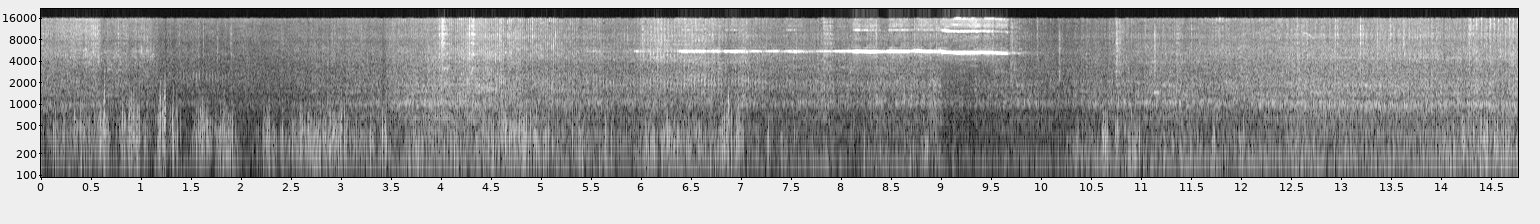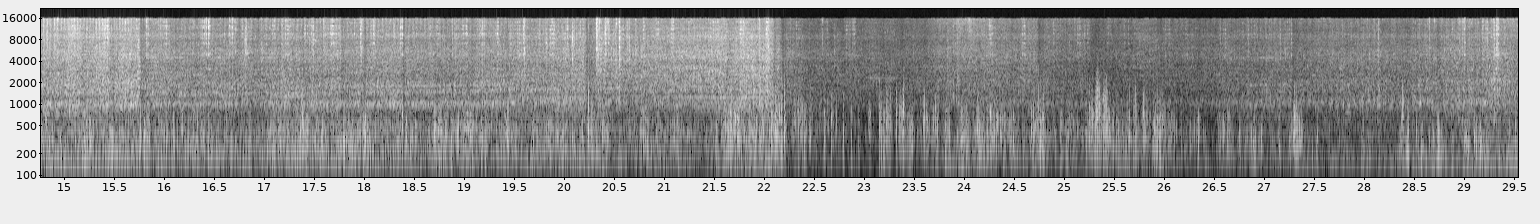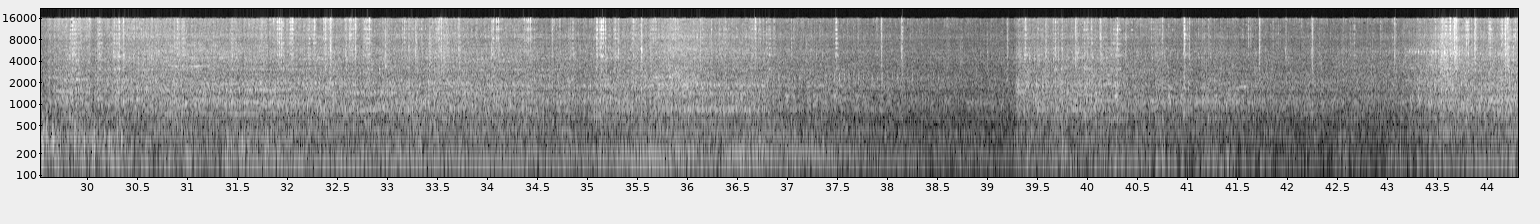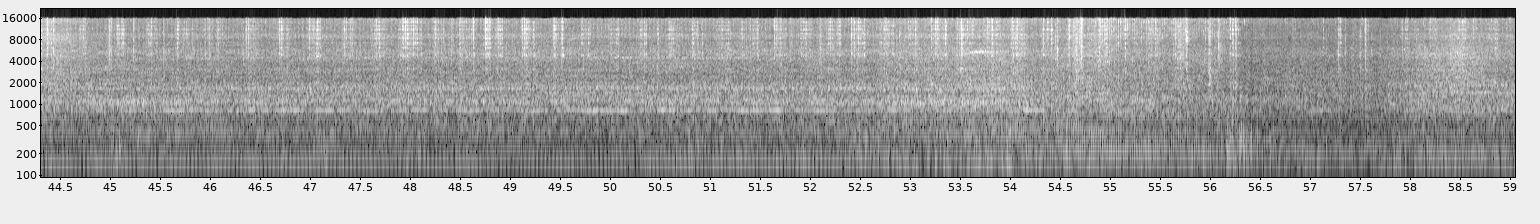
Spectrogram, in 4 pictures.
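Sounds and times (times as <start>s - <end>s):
road and wind noise: 0.0s - 59.0s.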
